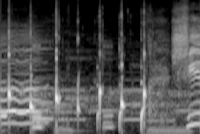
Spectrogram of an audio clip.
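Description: A singer holds a note, then makes a quick run of about seven sharp tongue clicks, clip-clopping like a horse's hooves for a coachman's song. Singing starts again near the end.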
